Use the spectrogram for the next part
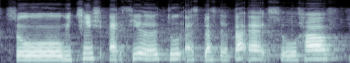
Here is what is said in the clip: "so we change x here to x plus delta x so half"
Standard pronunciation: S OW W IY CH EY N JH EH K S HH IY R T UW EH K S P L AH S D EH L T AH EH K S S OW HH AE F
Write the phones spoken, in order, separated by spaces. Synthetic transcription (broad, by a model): S OW W IY CH EY N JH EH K S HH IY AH T UW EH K S P L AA S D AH T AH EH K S S OW HH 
